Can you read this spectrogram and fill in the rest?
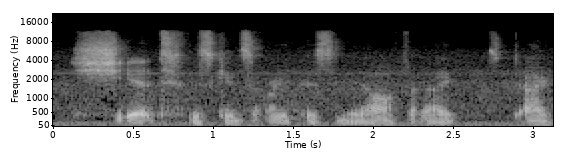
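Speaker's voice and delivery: very low, hushed grumble; grumbling aside. Acted. Player fed up with the kid, hushed aside. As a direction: grumble it under your breath, barely voiced.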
